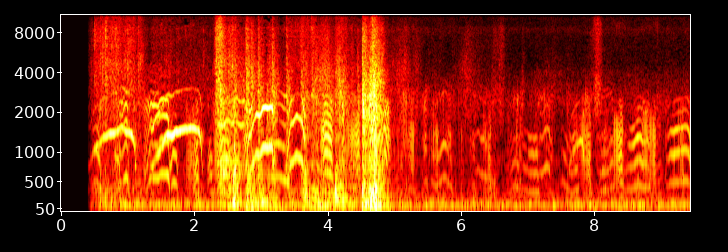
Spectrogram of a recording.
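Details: One-day-old Siberian Husky and Boxer or Mastiff mix puppies give high, thin whimpers and squeals that rise and fall in quick overlapping bursts.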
